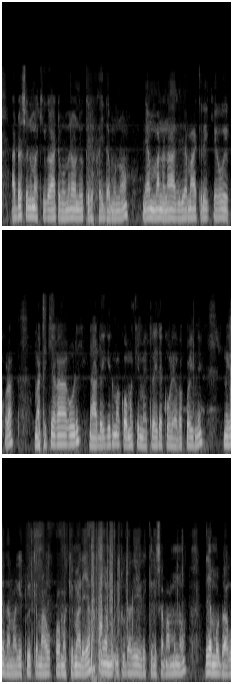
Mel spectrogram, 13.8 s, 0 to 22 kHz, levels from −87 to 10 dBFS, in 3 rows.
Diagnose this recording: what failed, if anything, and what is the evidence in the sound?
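The codec stage failed throughout. The speech has a rough, hissy halo and a smeared, underwater quality. Nothing sounds above 7.8 kHz. The cause is likely Nellymoser compression, which fits a 32 kbps stream. Too few bits per block leave weak bands filled with noise.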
